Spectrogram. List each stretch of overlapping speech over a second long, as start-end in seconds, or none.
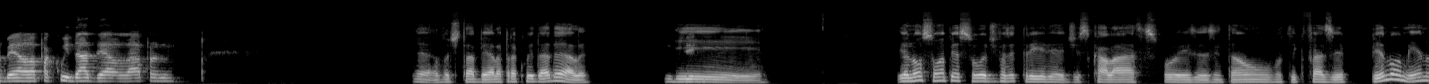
none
